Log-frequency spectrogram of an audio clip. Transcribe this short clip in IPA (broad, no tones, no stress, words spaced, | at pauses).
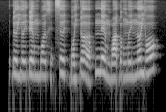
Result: ɗəjəɪ̯ ɗɛʊ̯mbɔə̯xɛ̤ʔ səɪ̯ɡ͡bɔj ɗʌ | nɛə̯mbɑɗɔŋ͡məɪ̯ nʌjɔ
